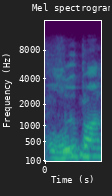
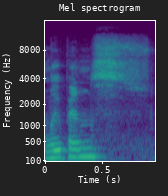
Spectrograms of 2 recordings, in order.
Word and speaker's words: Lupin: There's kind of 3 different Lupins. I always go with Lupin just because that's how it's pronounced in the anime, but either way.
